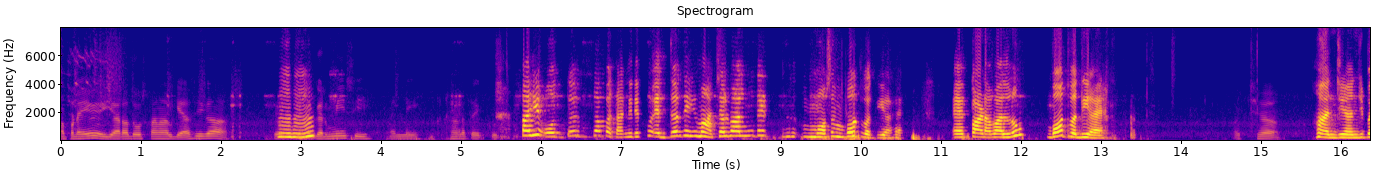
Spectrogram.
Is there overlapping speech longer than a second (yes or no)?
no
